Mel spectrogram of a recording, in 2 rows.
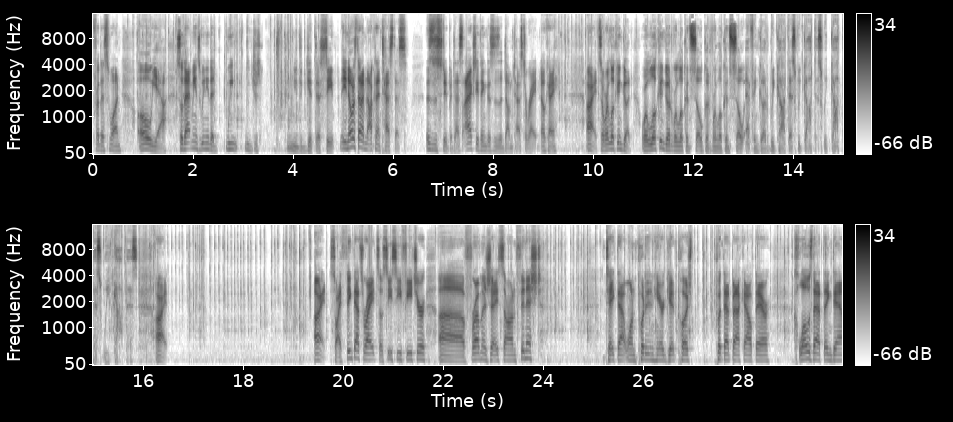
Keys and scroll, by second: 0.4-3.8 typing, 3.3 ctrl+c, 3.8 ctrl+d, 4.0 ctrl+d, 9.3-10.4 typing, 12.2 ctrl+u, 12.5 ctrl+u, 13.3-14.8 ctrl+u, 14.8 ctrl+c, 14.8-29.2 typing, 16.0 ctrl+u, 17.7 ctrl+d, 18.3 ctrl+c, 28.7 ctrl+c, 28.8 ctrl+c, 29.4 ctrl+h, 29.7 ctrl+t.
